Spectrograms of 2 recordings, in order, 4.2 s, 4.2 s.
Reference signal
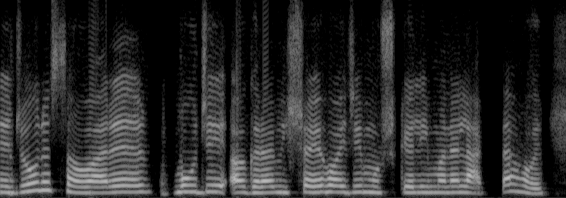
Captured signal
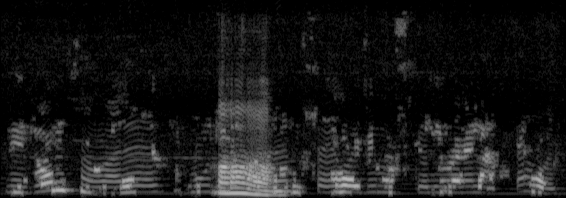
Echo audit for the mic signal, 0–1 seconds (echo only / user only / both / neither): echo only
